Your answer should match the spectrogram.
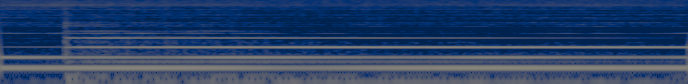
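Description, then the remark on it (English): A prayer bowl rings with a smooth, steady tone, its sustained pure partials humming evenly after a soft strike near the start and holding at constant loudness throughout. “You might think of useful electric energy like the smooth, steady sound of a prayer bowl, like this.”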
